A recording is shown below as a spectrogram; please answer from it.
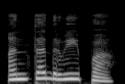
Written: ಅಂತದ್ರ್ವೀಪ

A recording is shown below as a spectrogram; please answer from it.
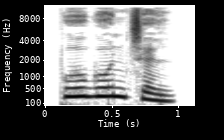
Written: ಪೂಗೊಂಚಲು

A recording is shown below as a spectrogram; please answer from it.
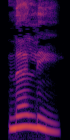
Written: ನುಲಿ

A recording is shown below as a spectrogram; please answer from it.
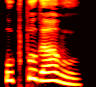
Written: ಉಪ್ಪುಗಾವು

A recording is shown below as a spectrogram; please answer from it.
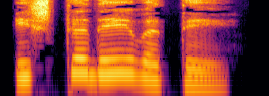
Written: ಇಷ್ಟದೇವತೆ

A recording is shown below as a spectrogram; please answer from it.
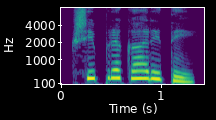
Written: ಕ್ಷಿಪ್ರಕಾರಿತೆ

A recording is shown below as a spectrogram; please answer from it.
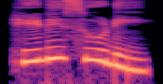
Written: ಹಿಡಿಸೂಡಿ

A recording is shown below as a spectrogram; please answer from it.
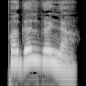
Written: ಪಗಲ್ಗಳ್ಳ

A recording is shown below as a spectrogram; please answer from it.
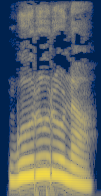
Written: ಕಿರ್ರನೆ

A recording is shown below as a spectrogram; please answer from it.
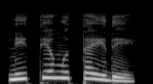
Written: ನಿತ್ಯಮುತ್ತೈದೆ

